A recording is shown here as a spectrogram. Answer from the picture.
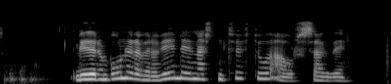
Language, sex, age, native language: Icelandic, female, 40-49, Icelandic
